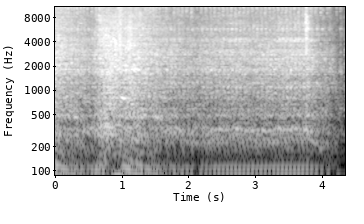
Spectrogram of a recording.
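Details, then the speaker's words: 2008 Racer Salut MT50QT-19B moped, 139QMB engine, first start after setting valve clearances (previously zero) and cleaning the carburetor: catches and settles into a quick, regular putter with no tapping or knocking; normal running. "о заводиться начал работает почему-то интересно почему Наверное потому что теперь зазоры в клапанах есть"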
